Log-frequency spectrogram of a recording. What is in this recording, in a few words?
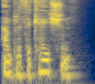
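"amplification", British English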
